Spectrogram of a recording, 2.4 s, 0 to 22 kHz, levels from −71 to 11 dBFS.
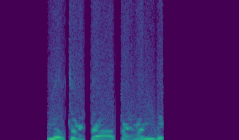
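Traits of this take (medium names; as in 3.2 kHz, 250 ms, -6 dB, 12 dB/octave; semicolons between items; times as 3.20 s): tremolo triangle 4.4 Hz, depth 45%; phasing stages 8, 2.1 Hz, lowest notch 360–2500 Hz; a quantiser's noise floor 6-bit, dither none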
